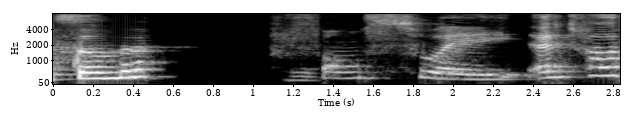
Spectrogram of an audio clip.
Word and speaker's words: Feng Shui: Feng Shui, como é que a gente pronuncia, Sandra? Feng Shui. A gente fala Feng Shui que é mais fácil.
